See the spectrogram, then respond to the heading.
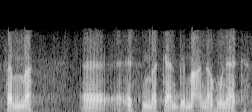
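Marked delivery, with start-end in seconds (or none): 0.1-0.3 "ثم" pronounced thamma, with an a; fatha on tha. Shown as a demonstration. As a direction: open the first vowel of "ثم": thamma. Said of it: "بفتح الثاء". ("ثم" بفتح الثاء)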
